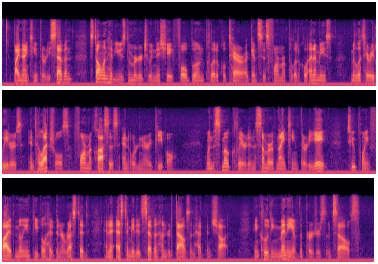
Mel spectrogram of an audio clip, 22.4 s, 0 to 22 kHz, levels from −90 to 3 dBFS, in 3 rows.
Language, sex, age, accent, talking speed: English, male, 30-49, American, 140 wpm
